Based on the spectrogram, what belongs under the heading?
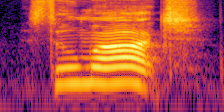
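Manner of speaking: It's too much called out loud, falling on much; loud exasperated cry. Real, not acted. Speaker to her audience, loudly overwhelmed. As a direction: throw it out, exasperated.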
